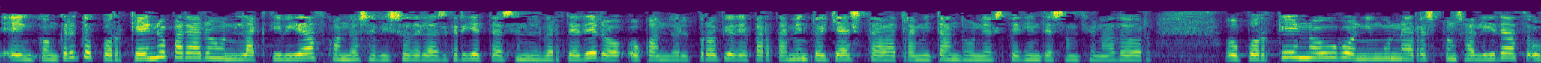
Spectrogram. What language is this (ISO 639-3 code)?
spa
